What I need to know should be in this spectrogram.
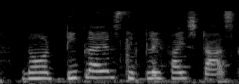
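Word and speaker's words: dplyr: data manipulation with dply r I print personally pronounce it deep layer package now d stands for data frame that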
